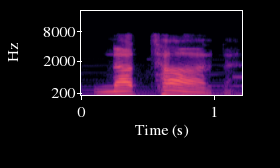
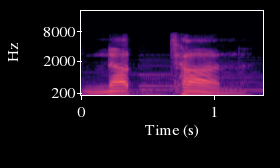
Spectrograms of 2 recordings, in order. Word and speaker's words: Natan: So if you think of English names like Nathan, that is the word Natan in Hebrew. The th is actually a tav, and it would be Natan in Hebrew.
